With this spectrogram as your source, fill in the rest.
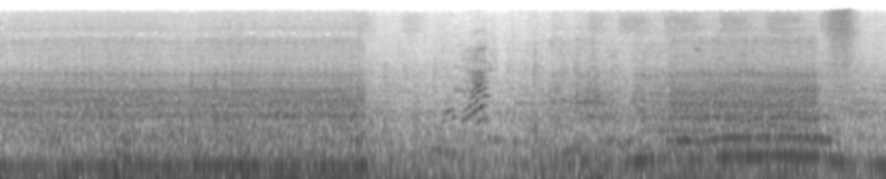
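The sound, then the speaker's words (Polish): A large vehicle's engine rumbles loudly and steadily throughout during a ride, heard from inside the vehicle, a dense low drone with a rising whine near the end, with muffled voices underneath. “Poza tym prowadzi się to podobnie jak duże auto po prostu. Czyli zabiera mnie pan teraz na taką przejażdżkę.”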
